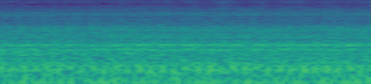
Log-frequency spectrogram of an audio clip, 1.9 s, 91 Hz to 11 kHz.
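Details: 1984 Pontiac Fiero four-cylinder after new spark plugs and wires: a steady, even low idle rumble with no misses, replacing the earlier slight miss and puffing noise; now idling smoothly.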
